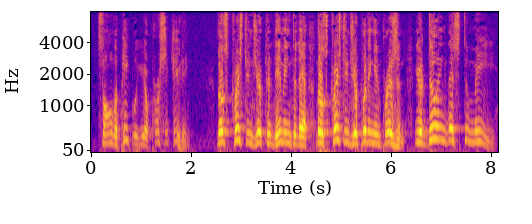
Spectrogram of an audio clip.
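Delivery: loud, driving preacher's cadence; full-force preaching. Acted. Preacher to his congregation, booming sermon delivery.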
